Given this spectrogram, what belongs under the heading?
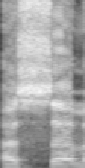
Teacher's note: Kemudian pada lafal sama, as-sama'u, di sini ada mad wajib muttasil, yaitu adanya huruf hamzah yang datang setelah huruf mad, maka ia kita panjangkan sepanjang 4 harokat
